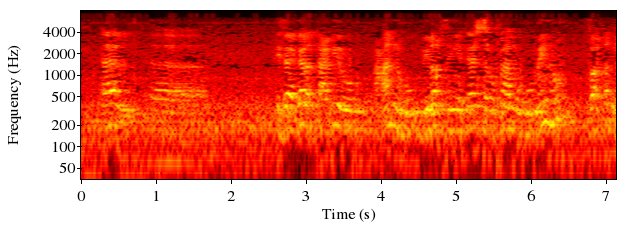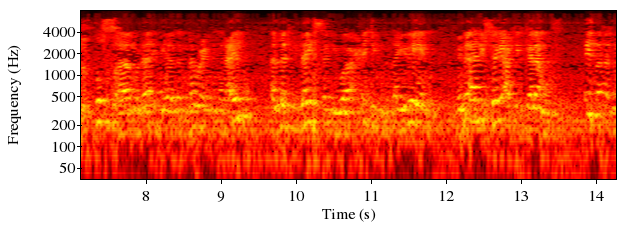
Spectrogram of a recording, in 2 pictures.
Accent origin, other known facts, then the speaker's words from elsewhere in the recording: Qatar; اقول لهم لا انا من قطر. قطر؟ قطر دي فين؟ اقعد اقول لهم يعني في الجزيره العربيه.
